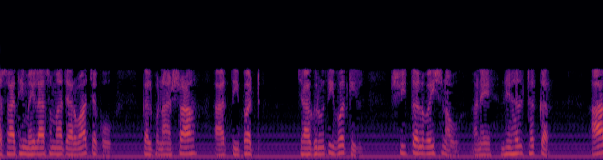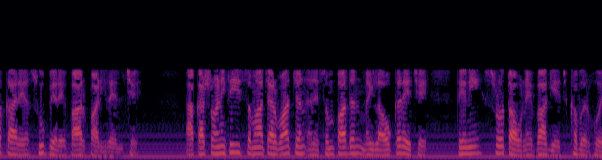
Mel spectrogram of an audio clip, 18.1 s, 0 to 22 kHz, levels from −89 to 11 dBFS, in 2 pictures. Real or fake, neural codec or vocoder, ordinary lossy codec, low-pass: real; none; none; 3.6 kHz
